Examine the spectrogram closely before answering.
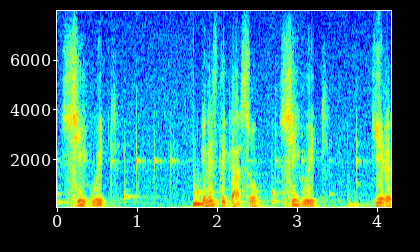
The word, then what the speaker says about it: xiuitl: Cada cuadrete contiene el color turquesa, que se pronuncia xiuitl.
